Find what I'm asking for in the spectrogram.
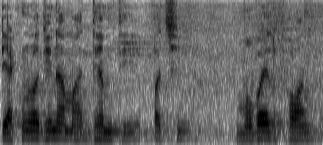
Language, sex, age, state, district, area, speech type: Gujarati, male, 30-45, Gujarat, Narmada, rural, spontaneous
